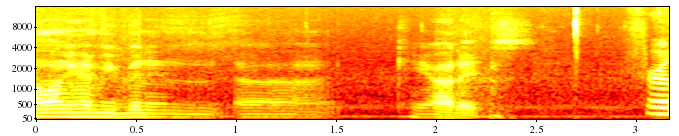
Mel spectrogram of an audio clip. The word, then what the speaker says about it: KOTX: It's not pronounced Kotex, it's Chaotix.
